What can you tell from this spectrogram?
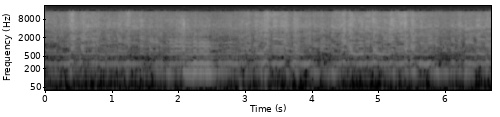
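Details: A housefly buzzes continuously in a low, vibrating drone. The pitch wobbles slightly, and the sound grows briefly louder partway through before settling back into an even hum.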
